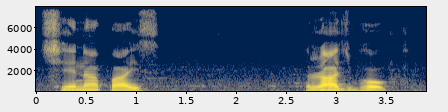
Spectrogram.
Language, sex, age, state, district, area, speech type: Urdu, male, 18-30, Bihar, Gaya, rural, spontaneous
